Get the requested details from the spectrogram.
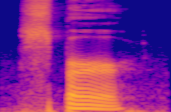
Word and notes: spur: American English

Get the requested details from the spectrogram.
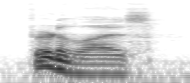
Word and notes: fertilize: American English

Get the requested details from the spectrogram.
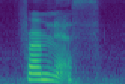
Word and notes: firmness: American English

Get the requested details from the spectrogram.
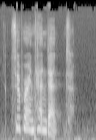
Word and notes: superintendent: American English

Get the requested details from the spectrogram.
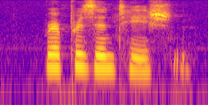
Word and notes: representation: American English

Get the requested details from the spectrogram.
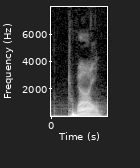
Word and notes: twirl: American English

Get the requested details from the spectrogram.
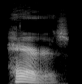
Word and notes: hares: American English

